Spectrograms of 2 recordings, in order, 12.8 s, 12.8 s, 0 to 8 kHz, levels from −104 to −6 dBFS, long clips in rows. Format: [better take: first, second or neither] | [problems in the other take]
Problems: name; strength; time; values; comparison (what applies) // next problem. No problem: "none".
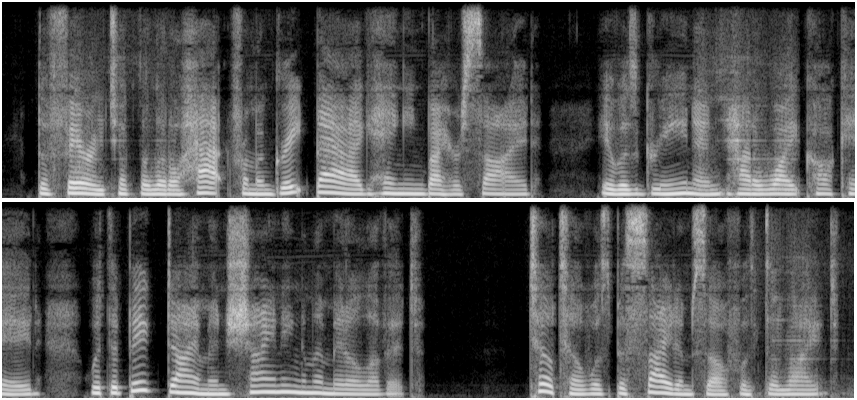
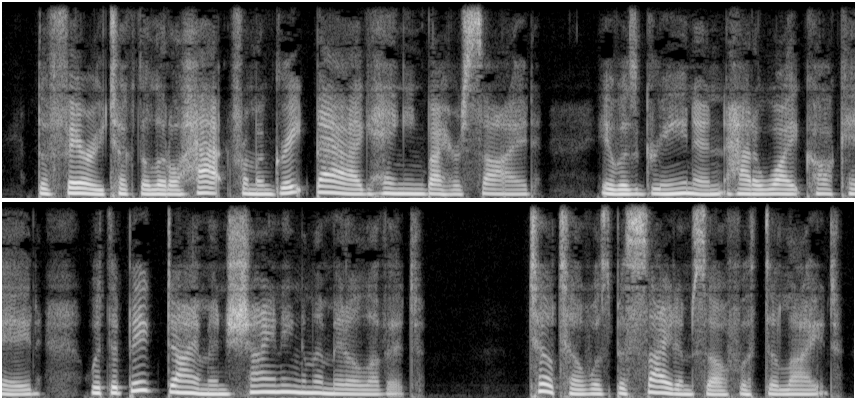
second | noise reduction (neural separator model SepFormer DNS4)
